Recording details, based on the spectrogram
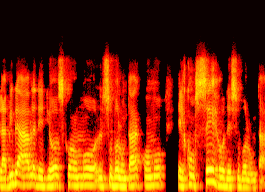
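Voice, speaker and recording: A fairly high-pitched male voice in a Brazilian accent, with fairly even intonation at a fairly slow pace. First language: Portuguese (speaking Spanish). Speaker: Bible course teacher. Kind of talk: online class lecture. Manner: halting, with fillers and repetitions.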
